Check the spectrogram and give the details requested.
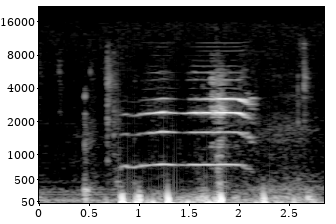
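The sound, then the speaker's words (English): A talking doll gives a single squeaking note, a steady, whiny high-pitched tone held for just over a second, with dull low thumps and knocks scattered around it and no speech. “It was making a squeaking noise.”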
